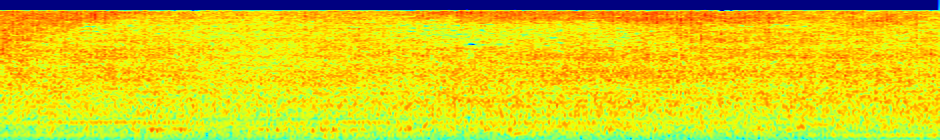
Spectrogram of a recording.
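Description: High-pressure water hisses steadily down a drain.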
